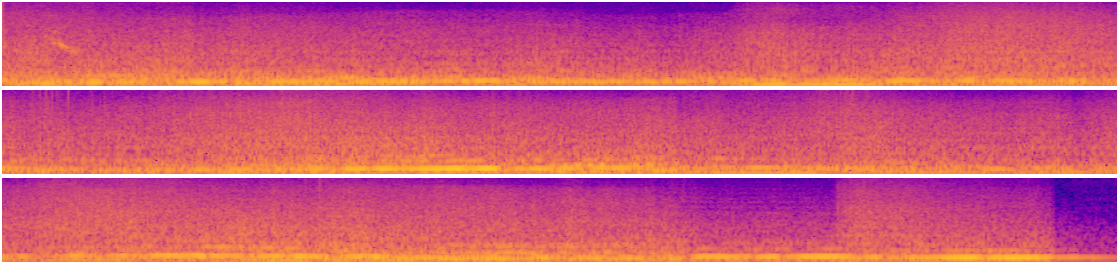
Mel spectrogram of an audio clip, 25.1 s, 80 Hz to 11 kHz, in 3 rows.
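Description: GT4 race cars in a sim racing game, a continuous loud drone of several engines revving and shifting together, rising and falling steadily throughout without a break.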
